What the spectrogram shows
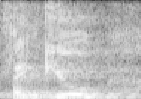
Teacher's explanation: the tongue tip it comes between upper teeth and lower teeth so it is a little bit outside it is now between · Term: interdental sound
